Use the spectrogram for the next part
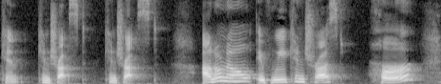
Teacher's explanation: I don't know if we can, if we can trust, if we can trust and notice you hear trust more because it's the main verb and can, which sounds like kin, is very short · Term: very unstressed sound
